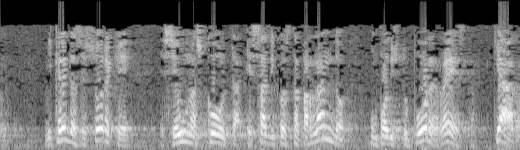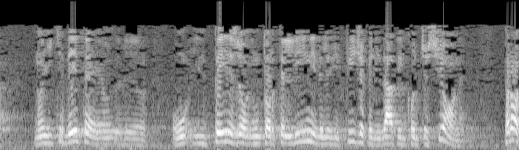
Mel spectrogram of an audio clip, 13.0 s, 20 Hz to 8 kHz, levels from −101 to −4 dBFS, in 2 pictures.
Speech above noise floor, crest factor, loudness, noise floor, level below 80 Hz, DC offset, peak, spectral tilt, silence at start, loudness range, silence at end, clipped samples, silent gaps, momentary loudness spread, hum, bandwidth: 22 dB; 12 dB; -13 LUFS; -35 dBFS; -44 dBFS; under 0.1%; 0 dBFS; -7.5 dB/octave; 0 s; 2 LU; 0 s; 0.3%; none; 14 LU; none; 8 kHz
